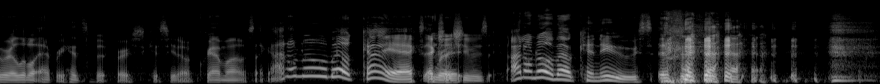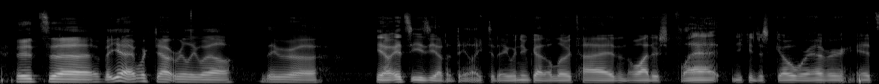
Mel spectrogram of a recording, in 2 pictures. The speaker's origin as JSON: {"language": "English", "town": "St. Louis", "region": "Missouri", "country": "United States", "said": "Originally, St. Louis is where I have most of my family, or what's left of it. We've all kind of scattered around."}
